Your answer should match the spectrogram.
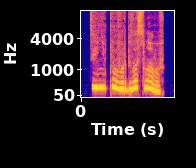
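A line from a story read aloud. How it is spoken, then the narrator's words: Breathy exhale. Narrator (Russian): выдохнула она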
